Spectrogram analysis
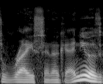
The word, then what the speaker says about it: ricin: Oh, it's ricin.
